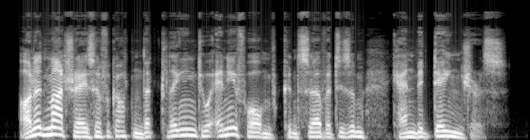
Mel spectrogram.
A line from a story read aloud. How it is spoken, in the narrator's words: Odraid said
